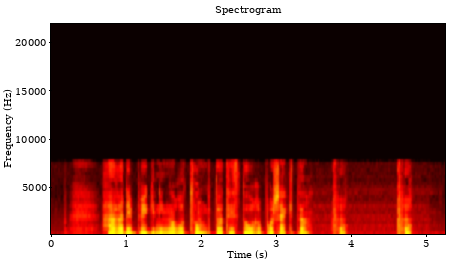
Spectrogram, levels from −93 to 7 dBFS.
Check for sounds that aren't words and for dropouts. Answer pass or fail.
fail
